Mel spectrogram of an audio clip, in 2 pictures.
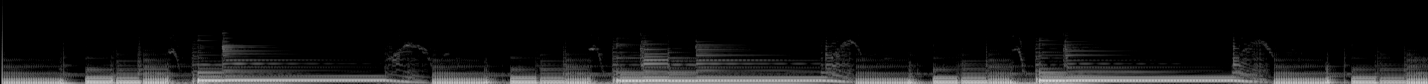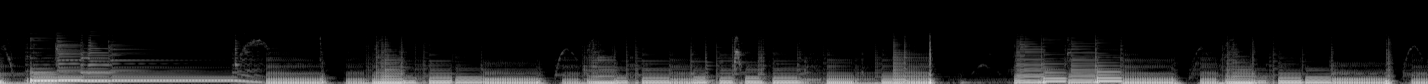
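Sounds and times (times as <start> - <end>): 
four string fretless semi hollow bass guitar: 0.0 - 28.5.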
